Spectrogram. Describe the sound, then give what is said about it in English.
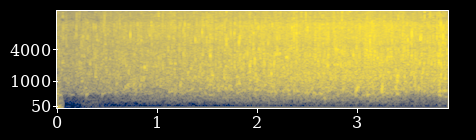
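Ocean water washing against rocks, a steady, hissing rush of surf that swells gradually and stays fairly soft, with no voices. “You fell asleep listening to the waves clash with the rocks.”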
